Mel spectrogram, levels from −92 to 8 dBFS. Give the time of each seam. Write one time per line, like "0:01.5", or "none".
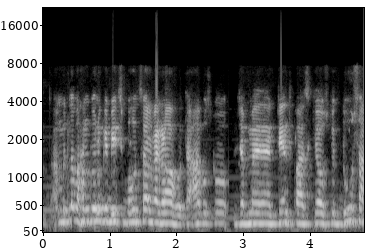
0:02.8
